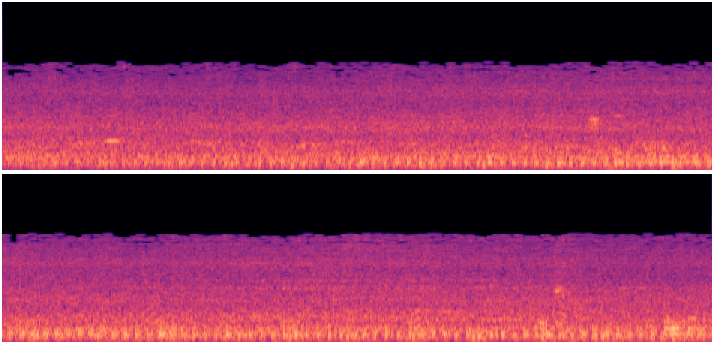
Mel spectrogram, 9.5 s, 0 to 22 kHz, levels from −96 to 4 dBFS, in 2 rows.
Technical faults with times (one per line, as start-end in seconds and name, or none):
0.00-9.47 MP3 compression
